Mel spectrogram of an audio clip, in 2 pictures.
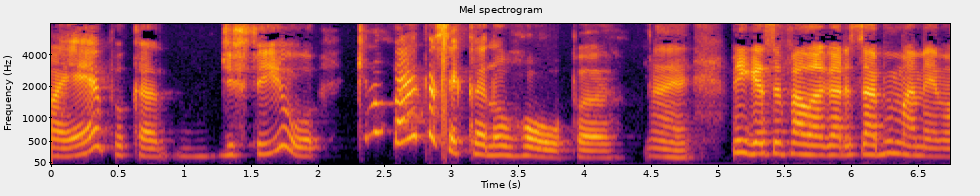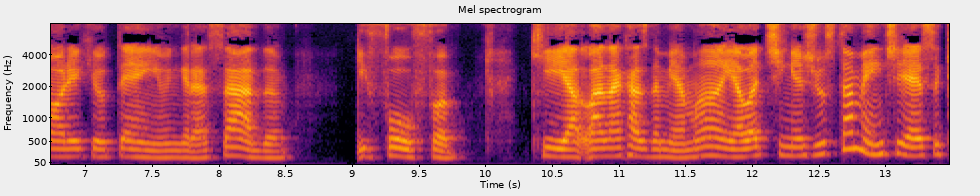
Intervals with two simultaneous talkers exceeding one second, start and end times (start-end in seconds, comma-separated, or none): none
